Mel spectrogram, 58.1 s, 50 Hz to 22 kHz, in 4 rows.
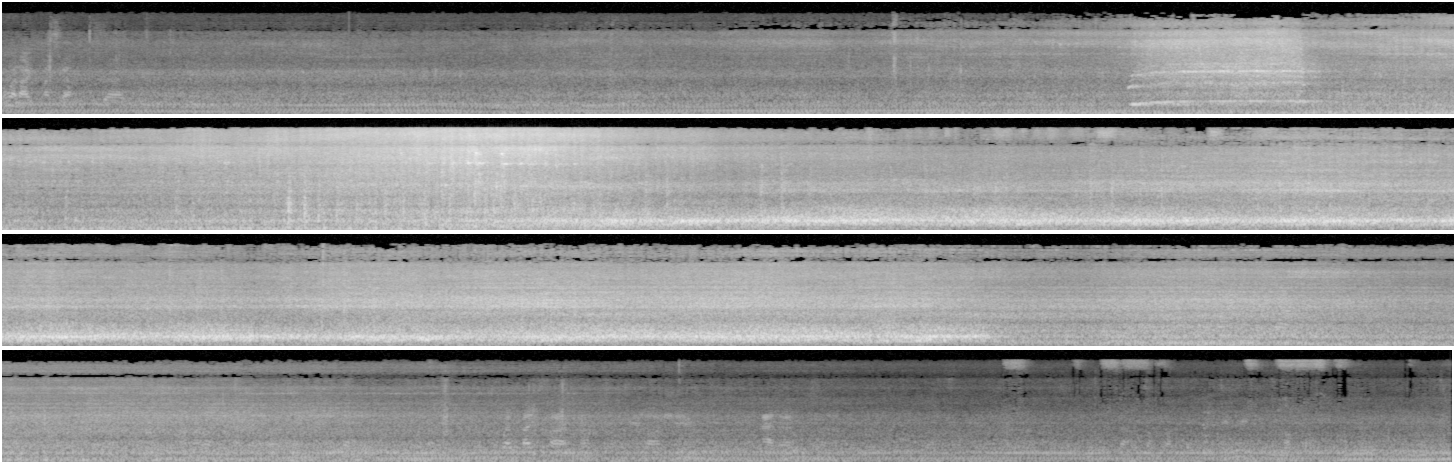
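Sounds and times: steam train passing at speed: 0.0s - 58.0s
wheels rumbling on rail: 0.0s - 58.0s.

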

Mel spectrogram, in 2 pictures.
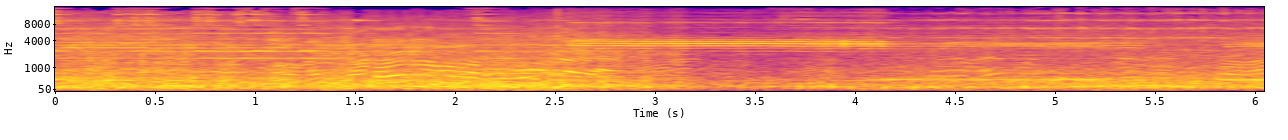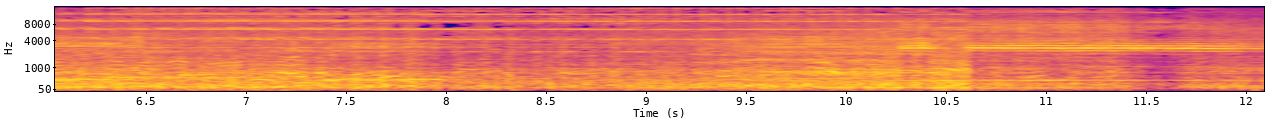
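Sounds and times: passers-by talking: 0.0s - 11.4s
crowd noise: 0.0s - 12.0s
traffic din: 0.0s - 12.0s.

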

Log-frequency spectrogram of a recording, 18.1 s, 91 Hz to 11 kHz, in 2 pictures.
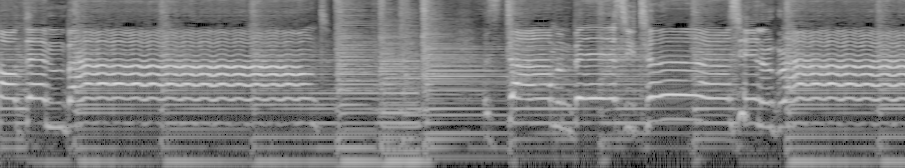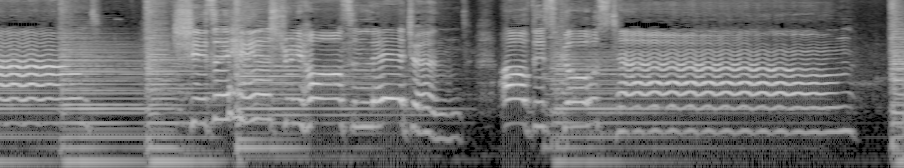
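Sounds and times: woman singing with vibrato: 0.0s - 17.7s
acoustic guitars strummed: 0.0s - 18.0s.

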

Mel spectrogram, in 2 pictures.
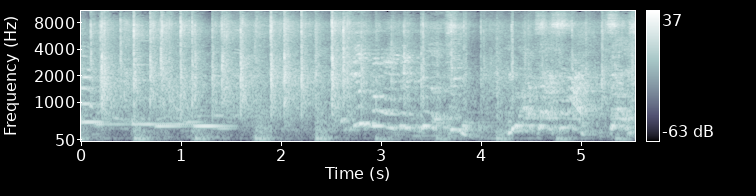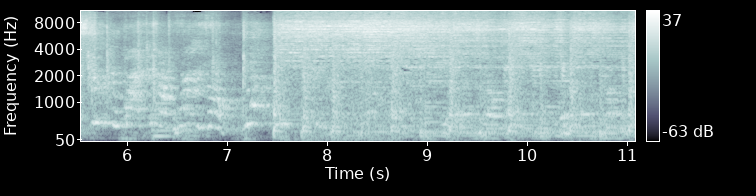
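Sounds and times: congregation clapping in rhythm: 0.0s - 10.8s
gospel band playing: 0.0s - 11.0s.

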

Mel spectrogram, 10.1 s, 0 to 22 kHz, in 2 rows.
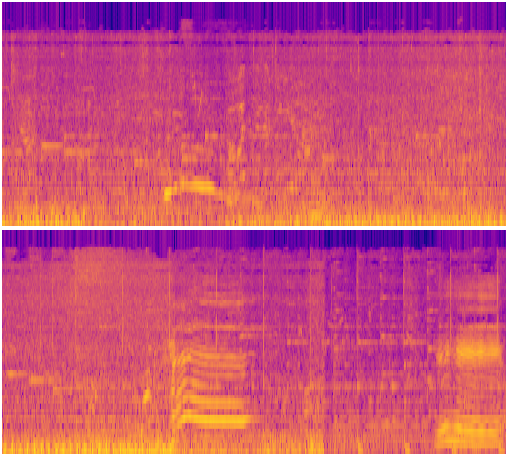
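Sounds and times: motorbike engine rumble: 0.0s - 8.4s
music: 0.0s - 10.0s
people's voices: 0.0s - 10.0s
wind: 0.0s - 10.0s.

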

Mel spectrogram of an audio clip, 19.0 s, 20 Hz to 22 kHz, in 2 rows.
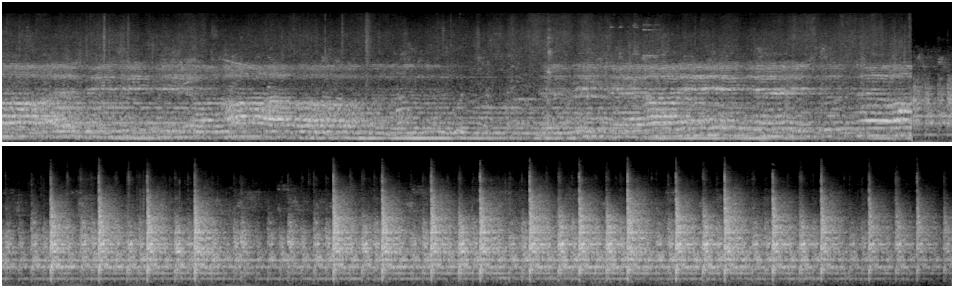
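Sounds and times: sharp wooden strikes: 8.6s - 19.0s.

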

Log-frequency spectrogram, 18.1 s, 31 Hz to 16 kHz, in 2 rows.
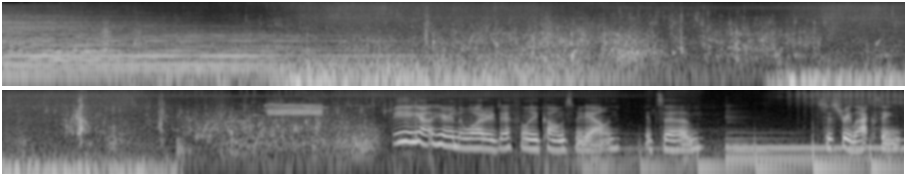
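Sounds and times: background music: 0.0s - 4.1s, 14.5s - 18.0s
paddle splashing water: 2.4s - 13.3s
hull brushing through grass: 2.6s - 6.2s
short high bird call: 11.6s - 12.3s.

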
